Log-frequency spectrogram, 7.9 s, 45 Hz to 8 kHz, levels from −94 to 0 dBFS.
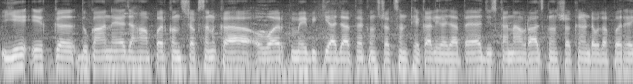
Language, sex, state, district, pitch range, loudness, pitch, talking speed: Hindi, male, Jharkhand, Garhwa, 100-110 Hz, -13 LUFS, 105 Hz, 190 wpm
